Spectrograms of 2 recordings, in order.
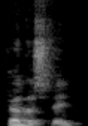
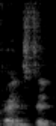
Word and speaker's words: Featherston: when um when uh Featherston not Fston Featherston um me said it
